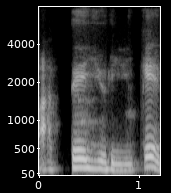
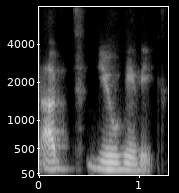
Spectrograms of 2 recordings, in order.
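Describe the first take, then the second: First: The final e of acte is pronounced. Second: The final e of acte is silent. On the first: The speaker calls it wrong. "Cuando en realidad eso no es correcto" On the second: The speaker calls it right. "la pronunciación correcta sería"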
